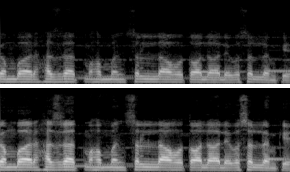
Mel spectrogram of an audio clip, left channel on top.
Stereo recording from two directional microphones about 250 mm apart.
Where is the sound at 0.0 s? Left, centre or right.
Centre.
